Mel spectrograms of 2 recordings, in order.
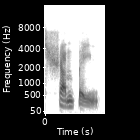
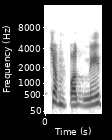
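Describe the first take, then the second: First: It is said with a French pronunciation. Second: It is sounded out the way it is spelled. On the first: The speaker calls it right. "They will always pronounce this as" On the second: The speaker calls it wrong. "people who who obviously know French, they will never pronounce this like"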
